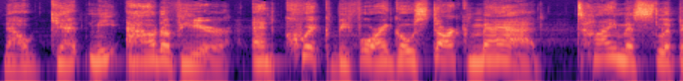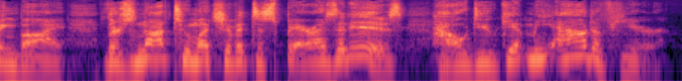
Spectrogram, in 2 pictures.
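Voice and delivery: loud, high desperate demands; near-hysterical pleading at full voice; frantic. Acted. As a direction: shout urgently to be let out. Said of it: "He gasped for breath".

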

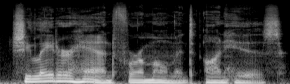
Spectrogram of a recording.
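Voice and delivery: ordinary delivery

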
